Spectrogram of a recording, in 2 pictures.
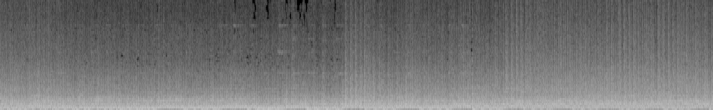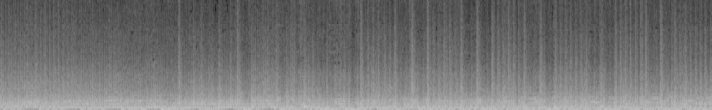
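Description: Dhol barrel drums played loudly in a fast, continuous rhythm, with steady held tones sounding over the drumming.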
